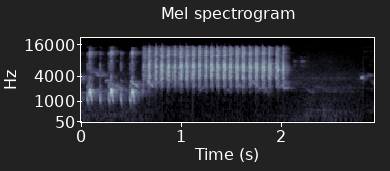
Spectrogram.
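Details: Nightingale song from a nature recording: three sharp, loud introductory notes followed by a rapid, even, buzzy rattle lasting about one and a half seconds, then near silence with a faint final note.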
